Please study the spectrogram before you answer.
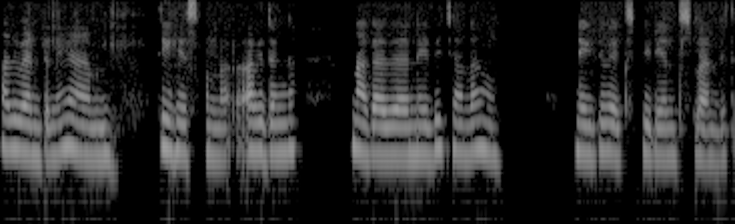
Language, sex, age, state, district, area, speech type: Telugu, female, 45-60, Andhra Pradesh, Konaseema, rural, spontaneous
